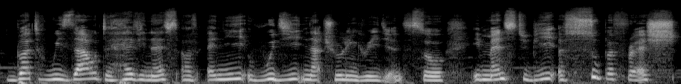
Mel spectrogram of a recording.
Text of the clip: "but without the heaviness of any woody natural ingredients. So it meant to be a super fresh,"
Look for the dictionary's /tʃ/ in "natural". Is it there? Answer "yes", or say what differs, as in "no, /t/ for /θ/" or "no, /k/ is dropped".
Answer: yes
